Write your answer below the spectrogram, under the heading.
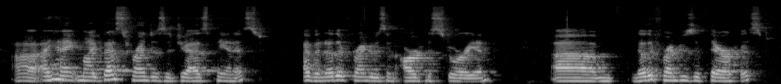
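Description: In an American accent, a woman with a fairly low pitch speaks with fairly even intonation amid audible room echo. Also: moderate pace. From US. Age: 70s. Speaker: leadership consultant and author; guest. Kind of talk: interview conversation. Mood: relaxed, warm. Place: home room.

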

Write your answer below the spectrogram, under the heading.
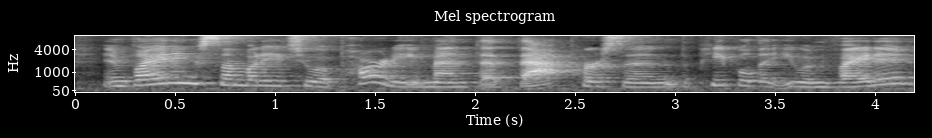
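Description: The woman's voice carries audible room echo. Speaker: children's ministry teacher. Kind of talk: Bible lesson storytelling for kids. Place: kitchen. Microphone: camera far.

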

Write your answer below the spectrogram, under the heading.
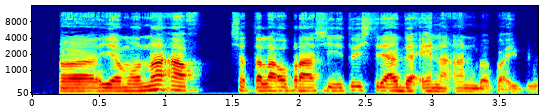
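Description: Against a quiet background, a man speaks at a fairly quick pace with a dry sound and no echo. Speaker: schoolteacher sharing patient family story. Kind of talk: testimony. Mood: emotional, recounting hardship. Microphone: video call.

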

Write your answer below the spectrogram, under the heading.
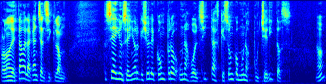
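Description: A man is speaking. His intonation is lively. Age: 50s. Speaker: journalist and local magazine publisher. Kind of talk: studio interview. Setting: studio. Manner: halting, many fillers and repetitions.

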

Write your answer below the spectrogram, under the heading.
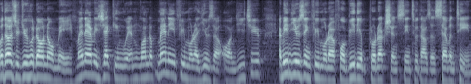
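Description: At a moderate pace and with hardly any pauses, a man talks with ordinary pitch variation while faint music plays in the background. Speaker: video creator. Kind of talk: tutorial. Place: studio. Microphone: lapel.

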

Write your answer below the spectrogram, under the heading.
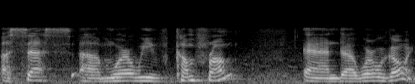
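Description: Noticeable background noise sits under a voice with an American accent. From US, Boston. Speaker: postdoctoral scientist. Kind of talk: interview explanation. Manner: hesitant, many fillers.

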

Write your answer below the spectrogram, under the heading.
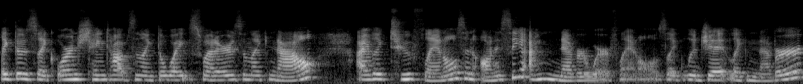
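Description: A woman speaking with ordinary pitch variation and hardly any pauses. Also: moderate pace. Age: 20s. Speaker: lifestyle vlogger. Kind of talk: casual vlog monologue. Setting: at home filming closet. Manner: chatty, heavy filler words. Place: home room. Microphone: phone near.

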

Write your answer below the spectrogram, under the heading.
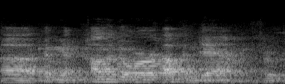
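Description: In strong room echo with noticeable background noise, a man talks at a fairly slow pace, his fairly low pitch showing ordinary variation. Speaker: presenter. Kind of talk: public presentation. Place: hall. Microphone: camera far.

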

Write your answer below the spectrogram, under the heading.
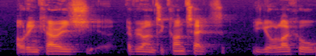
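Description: Here is a man with a plain, everyday voice, fairly low in pitch. He talks at a moderate pace. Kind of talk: formal meeting announcement. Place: meeting room. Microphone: podium.

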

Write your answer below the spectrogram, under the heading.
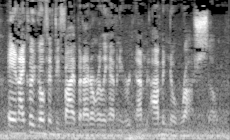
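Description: A man speaks at a very fast pace. Loud background noise fills the dry recording, which has no echo. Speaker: farmer vlogger. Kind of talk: casual vlog chat. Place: car. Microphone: phone near.

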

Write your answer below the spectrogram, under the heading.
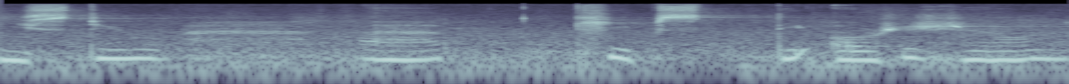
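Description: Very slow speech over noticeable background noise. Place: hall. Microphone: phone near.

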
